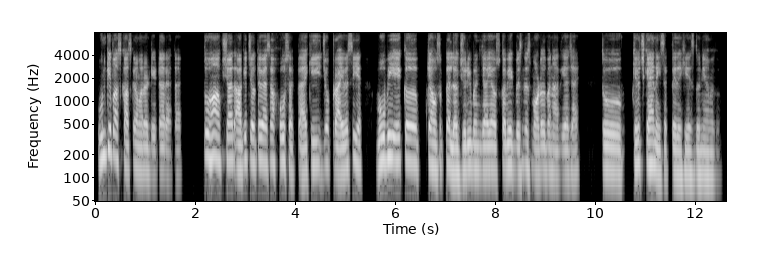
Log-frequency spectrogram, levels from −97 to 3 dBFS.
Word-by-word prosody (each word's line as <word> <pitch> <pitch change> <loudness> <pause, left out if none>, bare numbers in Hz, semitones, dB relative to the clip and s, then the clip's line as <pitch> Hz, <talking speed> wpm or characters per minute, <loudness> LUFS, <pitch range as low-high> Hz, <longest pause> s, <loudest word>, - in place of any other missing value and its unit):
उनके 205 +5 +2
पास 180 -5 +1
ख़ासकर 135 0 -1
हमारा 125 -1 0
डाटा 115 +2 -3
रहता 115 -1 -7
है। 115 - -11 0.5
तो 195 -1 +2
हाँ, 175 0 +7
शायद 170 -1 +2
आगे 140 +3 +3
चलते 165 -1 0
हुए 165 - +5
ऐसा 155 +1 -1
हो 165 - +2
सकता 120 -4 -4
है 120 +1 +1
कि 145 +2 -3
जो 150 - -2
प्राइवेसी 140 +8 +1
है, 145 -2 0 0.3
वो 155 +4 +4
भी 180 0 +4
एक, 165 - -1 0.5
क्या - - +4
हो 135 - +5
सकता 135 +3 -4
है, 140 - +3
लक्ज़री 125 +2 +2
बन 135 -1 -2
जाए, 130 0 +1
या 130 -1 +2
उसका 125 +2 -2
भी 140 +1 +2
एक 130 - -2
बिज़नेस 125 +1 -4
मॉडल 125 +1 +1
बना 120 -1 -4
दिया 115 0 -3
जाए। 115 +1 -7 0.5
तो 125 -2 +2 0.3
कुछ 145 0 -1
कह 145 0 +4
नहीं 120 -3 0
सकते, 115 +2 -4
देखिए, 115 0 -2
इस 110 -1 -6
दुनिया 110 -1 -4
में 105 -1 -8
तो। 105 0 -27
130 Hz, 235 wpm, -18 LUFS, 120-150 Hz, 0.5 s, हाँ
